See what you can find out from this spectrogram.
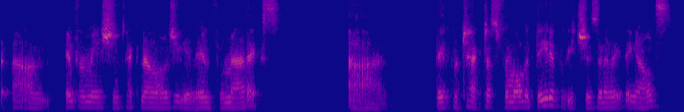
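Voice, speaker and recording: Low, gravelly woman presenting on a call. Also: rough recording. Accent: Philadelphia. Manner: measured, with frequent fillers. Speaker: health department leader presenting to a board. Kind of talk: formal online meeting presentation.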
